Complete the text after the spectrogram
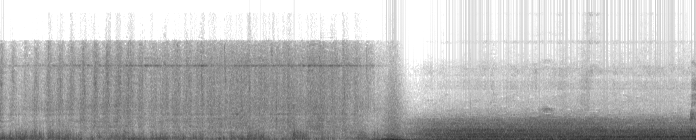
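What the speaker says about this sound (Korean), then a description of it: "이건 바로 KMAX만의 독특한 인터매싱 로터 시스템으로" Loud K-MAX helicopter intermeshing rotor noise with rapid pulsing thumps, cutting off abruptly midway before a broad steady engine roar takes over.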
